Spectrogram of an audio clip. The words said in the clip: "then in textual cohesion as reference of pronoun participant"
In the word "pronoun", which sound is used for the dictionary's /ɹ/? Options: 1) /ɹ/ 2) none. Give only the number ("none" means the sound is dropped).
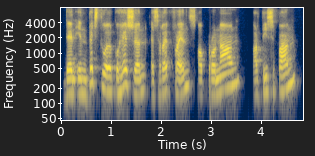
1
